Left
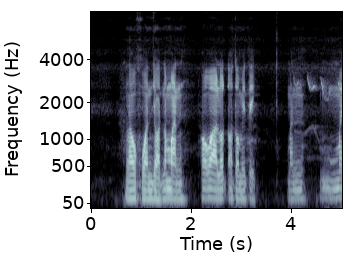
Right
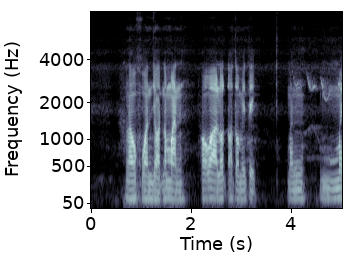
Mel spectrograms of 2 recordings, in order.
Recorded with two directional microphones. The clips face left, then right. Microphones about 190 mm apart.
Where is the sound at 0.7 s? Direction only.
35° left (ahead or behind).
